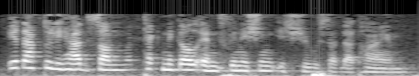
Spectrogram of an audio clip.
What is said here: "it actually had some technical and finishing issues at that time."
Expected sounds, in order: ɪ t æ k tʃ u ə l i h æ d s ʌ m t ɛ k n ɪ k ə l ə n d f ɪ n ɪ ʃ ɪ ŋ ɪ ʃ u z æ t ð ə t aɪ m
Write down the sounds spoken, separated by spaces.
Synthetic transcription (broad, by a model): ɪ t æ k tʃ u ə l i h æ d s ʌ m t ɛ k n ɪ k ə l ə n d f ɪ n ɪ ʃ ɪ ŋ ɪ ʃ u s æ t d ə t aɪ m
